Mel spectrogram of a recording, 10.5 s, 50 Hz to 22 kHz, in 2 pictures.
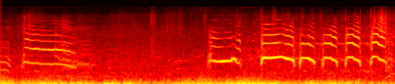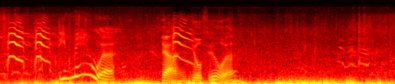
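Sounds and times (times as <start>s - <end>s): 
seagull calls over a pier: 0.0s - 1.2s, 2.8s - 6.5s, 7.6s - 8.0s
strong blustery wind rumbling against the microphone: 0.0s - 10.5s
speech: 7.4s - 8.6s.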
